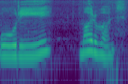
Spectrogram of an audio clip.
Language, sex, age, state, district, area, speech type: Odia, female, 30-45, Odisha, Kendrapara, urban, spontaneous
